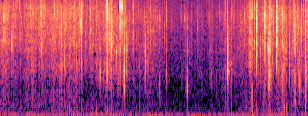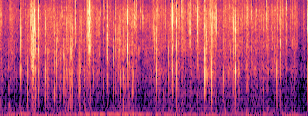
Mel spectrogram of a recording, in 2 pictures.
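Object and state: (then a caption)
Plastic bag of granules being crinkled. A small clear plastic bag full of translucent granules is crinkled and squeezed by the fingertips of both hands. Quiet, dense, bright crinkling fills the clip, with many sharp crackling snaps over a faint low steady hum.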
